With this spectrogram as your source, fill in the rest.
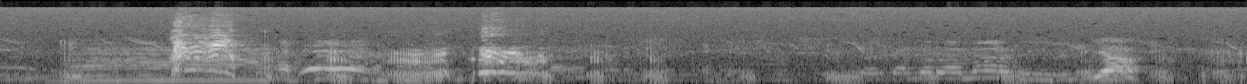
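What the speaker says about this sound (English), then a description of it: "You're gonna hear the sound of the pigs" Pigs grunting and squealing nearby, a mix of low snorts and higher-pitched cries, with a voice speaking over them.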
